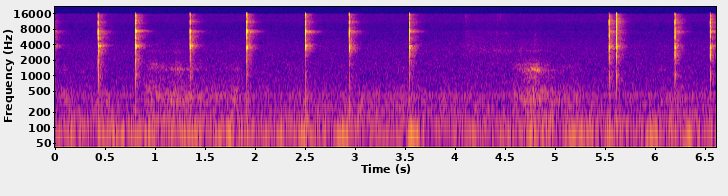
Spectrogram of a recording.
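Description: Milwaukee hand ratchet clicking: single faint, sharp clicks about two a second, with a pause of about two seconds partway through.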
